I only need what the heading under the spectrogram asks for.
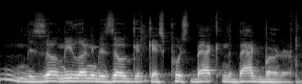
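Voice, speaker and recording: A man with an American accent speaks fairly quickly over noticeable background noise. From USA. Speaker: interviewee sharing family history. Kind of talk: casual interview. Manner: halting.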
